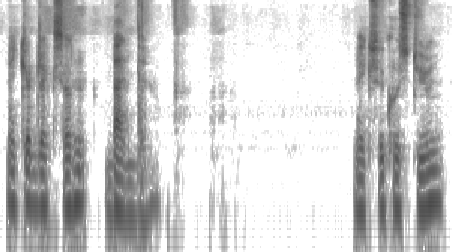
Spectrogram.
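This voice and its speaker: A man's voice: lowish voice, steady tone, darkish tone, breathy edge. Hesitant man showing his records. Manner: hesitant, halting with frequent fillers and restarts. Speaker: record collector vlogger. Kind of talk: casual show-and-tell of vinyl records. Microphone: camera mic at close range.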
